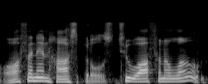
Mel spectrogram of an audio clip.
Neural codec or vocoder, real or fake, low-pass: codec, 16 kHz, 4 kbps, X-Codec, HuBERT features, trained on balanced general audio; fake; 7.2 kHz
